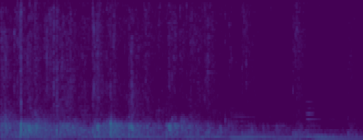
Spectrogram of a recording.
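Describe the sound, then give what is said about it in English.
A church gathering applauds to welcome Commission Church, with faint, steady clapping throughout. “My buddy Pastor David Sylvie from Commission Church is here. And Commission Church is here. Give it up for them.”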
